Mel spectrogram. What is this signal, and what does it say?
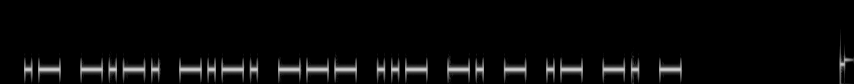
Morse code, heard as a keyed tone, about 17 wpm, 700 Hz. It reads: ACCOUNTANT
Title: Practice QSO - Exchange 3 - More Info - 17wpm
